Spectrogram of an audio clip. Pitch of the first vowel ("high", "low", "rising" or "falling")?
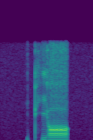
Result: high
